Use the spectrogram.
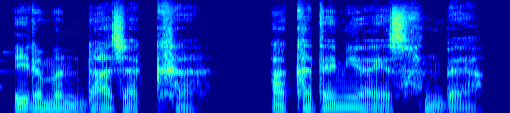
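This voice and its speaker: A man's voice: low-pitched, expressive, a little fast, breathy edge. A man voicing a cool-headed, analytical young scholar in a Korean game dub, composed and matter-of-fact as he explains. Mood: calm, reasoning. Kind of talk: Korean-dubbed anime game dialogue.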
